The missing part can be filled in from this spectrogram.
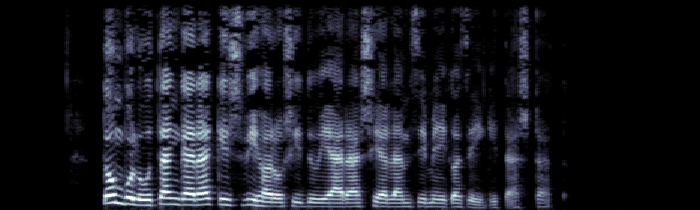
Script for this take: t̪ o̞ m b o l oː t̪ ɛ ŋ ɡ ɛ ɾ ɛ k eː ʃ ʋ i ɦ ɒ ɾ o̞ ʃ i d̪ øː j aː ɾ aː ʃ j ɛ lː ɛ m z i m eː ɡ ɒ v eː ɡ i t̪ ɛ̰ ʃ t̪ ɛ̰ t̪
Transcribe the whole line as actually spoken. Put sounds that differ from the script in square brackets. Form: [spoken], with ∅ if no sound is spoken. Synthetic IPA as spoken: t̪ o̞ m b o l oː t̪ ɛ ŋ ɡ ɛ ɾ ɛ k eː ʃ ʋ i ɦ ɒ ɾ o̞ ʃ i d̪ øː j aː ɾ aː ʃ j ɛ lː ɛ m z i m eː ɡ ɒ [z] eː ɡ i t̪ ɛ̰ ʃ t̪ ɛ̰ t̪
